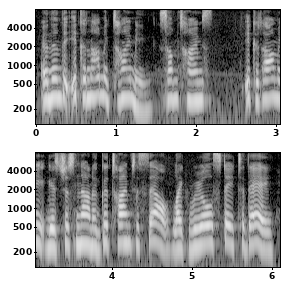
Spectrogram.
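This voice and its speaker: A middle-aged Taiwanese woman, speaking with a Taiwanese accent, gives earnest, explanatory interview answers with frequent laughs. Her voice is high-pitched and darkish in tone, and she talks fairly quickly.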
